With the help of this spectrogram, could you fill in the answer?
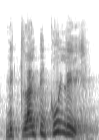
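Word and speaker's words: Mictlantecuhtli: I had to write it out phonetically. Mictlanticutli is the husband, handsome husband on the left.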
